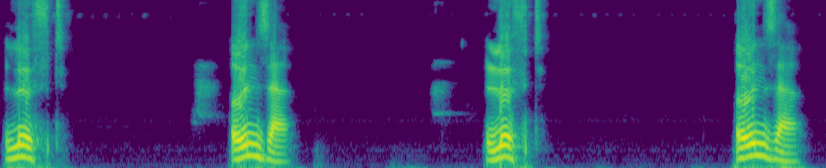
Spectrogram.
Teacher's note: Perhaps in German this vowel sound is pronounced with the mouth more closed and the tongue closer to the back of the mouth. This sound is represented by the letter U.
